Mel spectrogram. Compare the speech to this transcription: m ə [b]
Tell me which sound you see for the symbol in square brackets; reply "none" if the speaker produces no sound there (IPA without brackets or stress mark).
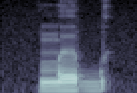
b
